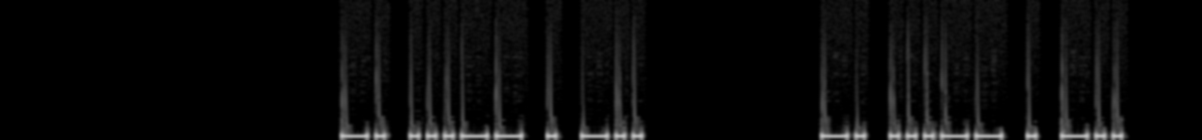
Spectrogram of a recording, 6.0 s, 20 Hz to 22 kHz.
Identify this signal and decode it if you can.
Morse code, heard as a keyed tone, about 28 wpm, 700 Hz. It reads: N3ED N3ED
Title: USA Call Signs - 4 Characters - Repeated 3x - 28wpm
